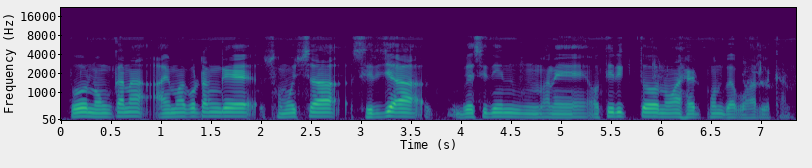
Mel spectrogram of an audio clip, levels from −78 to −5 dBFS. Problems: background sounds at intervals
